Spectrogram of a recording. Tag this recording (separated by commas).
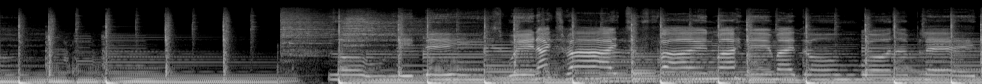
Music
